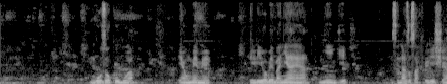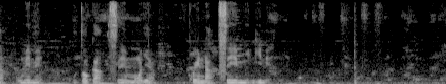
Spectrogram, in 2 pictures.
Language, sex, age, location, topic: Swahili, male, 25-35, Dar es Salaam, government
